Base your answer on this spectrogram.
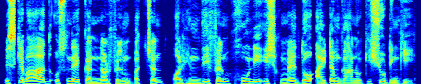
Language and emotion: Urdu, neutral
